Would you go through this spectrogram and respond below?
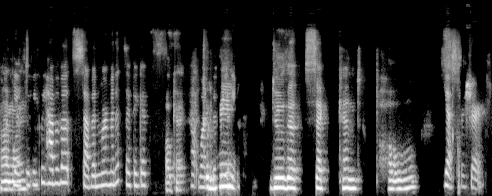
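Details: Adult woman; normal speech.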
